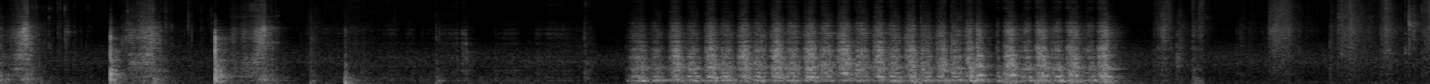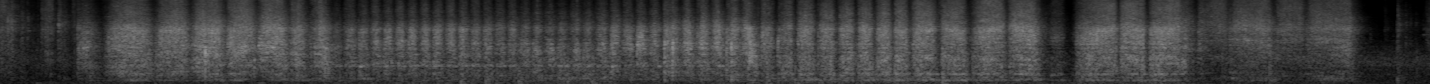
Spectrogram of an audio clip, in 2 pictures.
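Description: A wooden hoe handle being hand-worked: a few single rasp strokes at the start, then long spells of quick, even back-and-forth rubbing as sandpaper is worked along the handle.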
